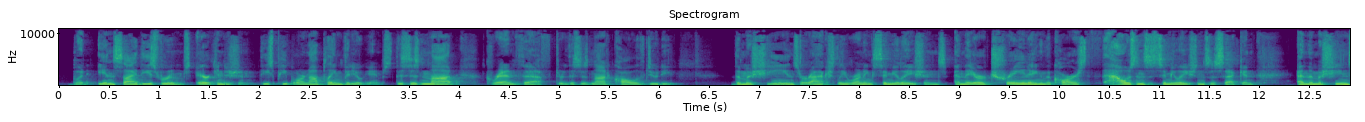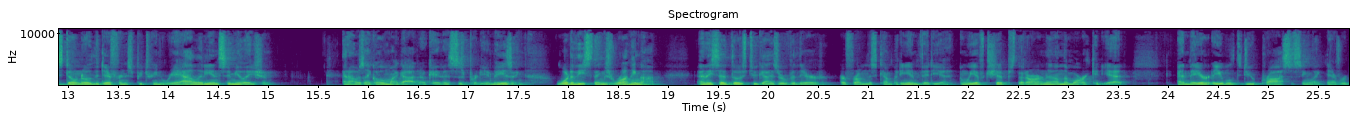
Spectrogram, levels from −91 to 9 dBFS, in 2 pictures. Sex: male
